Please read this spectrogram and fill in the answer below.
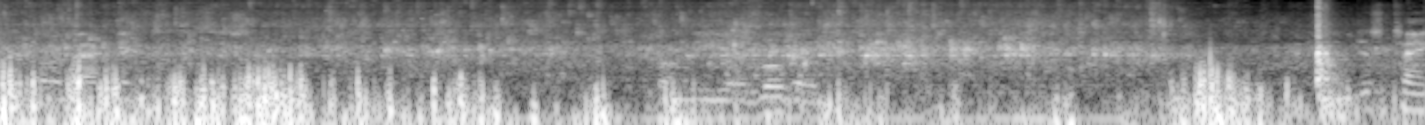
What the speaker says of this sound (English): And that is the drain from the plant side. All the plant water coming back into the system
